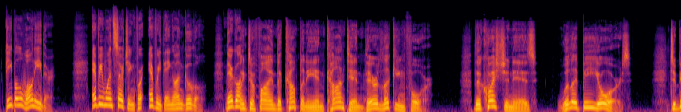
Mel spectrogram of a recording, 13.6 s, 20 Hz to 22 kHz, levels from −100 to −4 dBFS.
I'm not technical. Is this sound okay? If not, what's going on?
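No. From 4.80 s to the end, there's a section at the wrong speed. The speech plays at about 0.71 times its normal speed. So it sounds slower and deeper, roughly seven semitones lower. This was likely caused by playback on the wrong clock.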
